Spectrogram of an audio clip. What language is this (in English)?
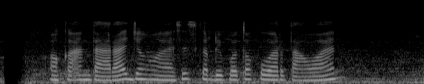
Sundanese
